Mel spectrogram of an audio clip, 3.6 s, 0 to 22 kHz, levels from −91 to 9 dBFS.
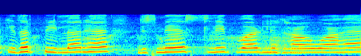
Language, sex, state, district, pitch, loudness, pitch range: Hindi, female, Jharkhand, Deoghar, 290 Hz, -16 LUFS, 280-305 Hz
